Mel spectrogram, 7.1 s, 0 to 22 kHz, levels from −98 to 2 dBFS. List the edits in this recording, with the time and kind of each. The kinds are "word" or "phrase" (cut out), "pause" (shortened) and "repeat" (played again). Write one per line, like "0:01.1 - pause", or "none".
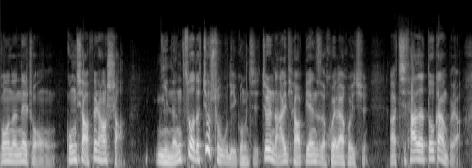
0:00.9 - pause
